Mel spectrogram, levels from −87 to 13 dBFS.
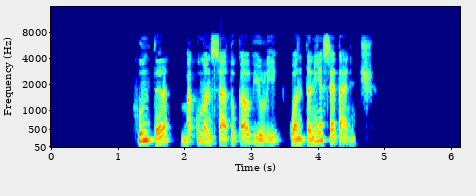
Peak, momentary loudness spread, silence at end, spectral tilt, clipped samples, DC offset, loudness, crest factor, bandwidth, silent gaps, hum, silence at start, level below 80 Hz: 0 dBFS; 11 LU; 1.35 s; -5 dB/octave; under 0.1%; under 0.1%; -16 LUFS; 18 dB; 7.8 kHz; 1.89-1.94 s, 3.53-3.58 s; none; 1.3 s; -58 dBFS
